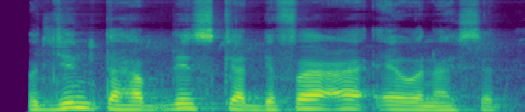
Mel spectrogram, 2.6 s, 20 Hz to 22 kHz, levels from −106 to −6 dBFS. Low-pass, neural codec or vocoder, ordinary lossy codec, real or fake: none; none; none; real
